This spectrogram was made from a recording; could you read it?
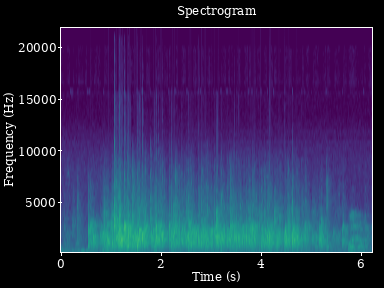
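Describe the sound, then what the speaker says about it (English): Audience at a sports banquet breaking into loud, dense applause from many hands, sustained evenly and close for several seconds with a faint voice near the end. "Why don't we hold our applause till they all come up"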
